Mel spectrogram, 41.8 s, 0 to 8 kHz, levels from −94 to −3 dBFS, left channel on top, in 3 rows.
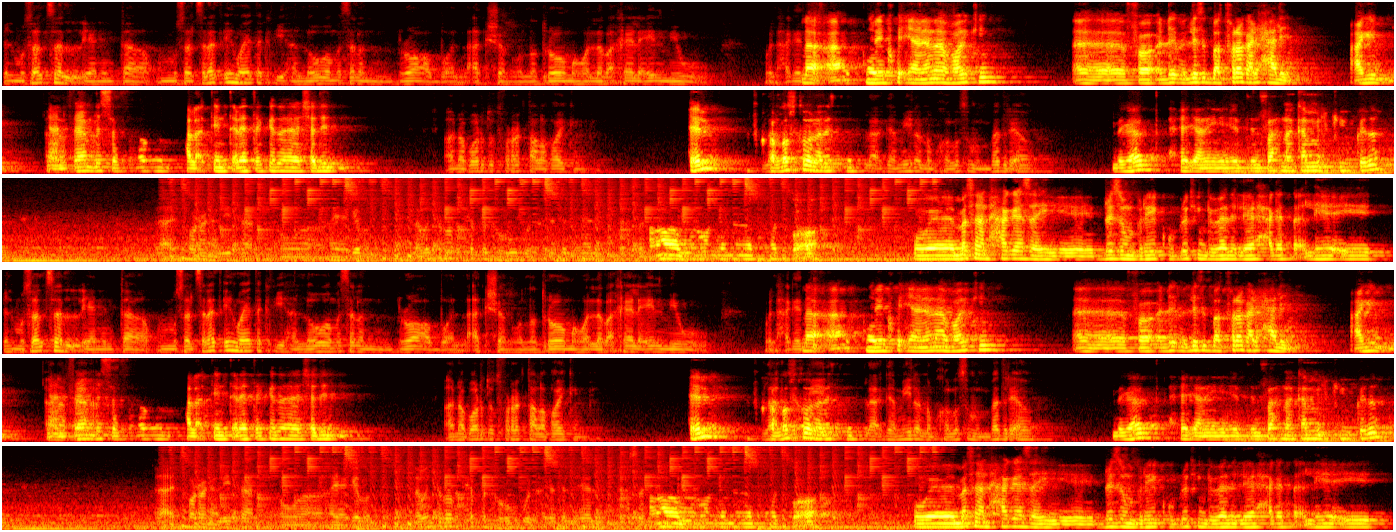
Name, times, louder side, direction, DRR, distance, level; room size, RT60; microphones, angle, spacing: voice 1, 0.0-7.0 7.6-8.2 14.3-14.9 18.3-19.9 21.5-24.3 29.4-34.9, right 1 dB, 55° right, 5 dB, 1.4 m, -38 dB
voice 2, 8.0-10.0 10.7-12.9 13.5-13.9 14.4-14.9 15.3-17.3 20.8-21.1 21.6-22.2 25.0-27.7 34.3-36.0 37.0-41.5, left 2 dB, 75° left, 6 dB, 1.6 m, -24 dB
sound 1, 26.1-37.5, left 1 dB, 25° left, 0.6 m, -40 dB
sound 2, 29.4-37.2, left 1 dB, ahead, 1.2 m, -39 dB
29.5 x 16.5 x 5.9 m, 1.0 s
head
